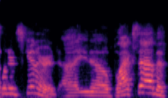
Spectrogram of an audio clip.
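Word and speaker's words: Lynyrd Skynyrd: Steely Dan, uh Pronounced Leh-nerd Skin-nerd, uh you know, Black Sabbath debut.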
